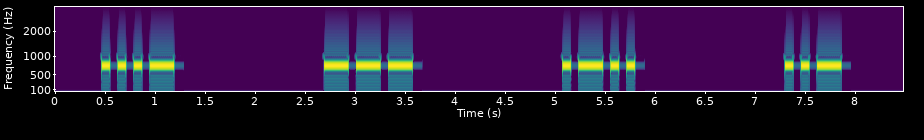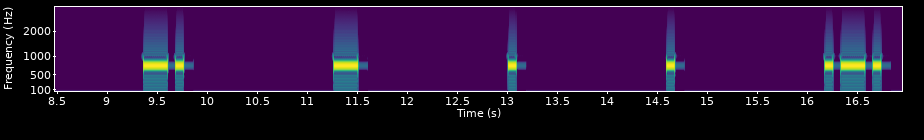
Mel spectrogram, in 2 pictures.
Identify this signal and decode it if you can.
Morse code, heard as a keyed tone, about 15 wpm, spaced as for 5 wpm, 750 Hz. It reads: VOLUNTEER
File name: Morse / 05WPM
